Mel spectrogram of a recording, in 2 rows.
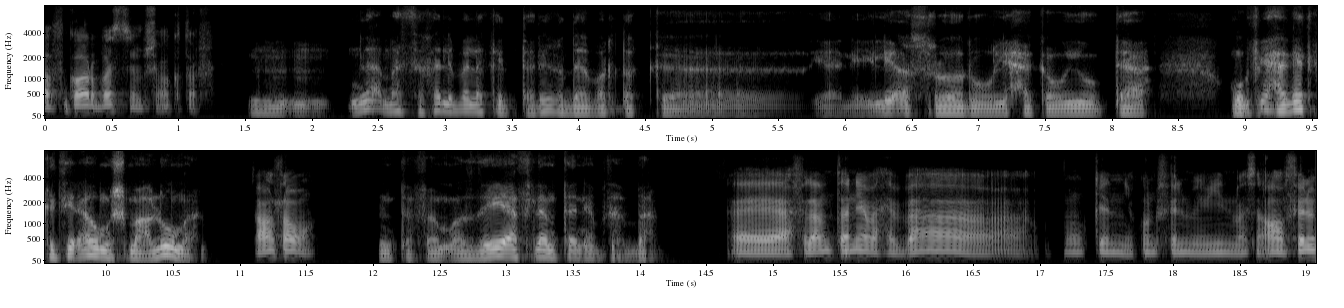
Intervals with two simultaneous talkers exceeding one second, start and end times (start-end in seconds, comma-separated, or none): none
